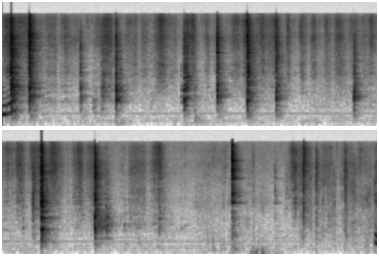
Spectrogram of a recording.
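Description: Metal cake pan knocking and scraping on the table while butter is rubbed around its inside: a string of irregular sharp taps.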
